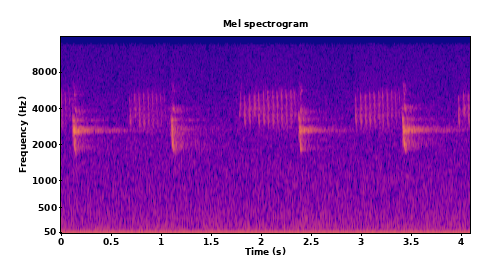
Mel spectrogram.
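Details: At a spruce nest in Zemgale, Latvia, a lesser spotted eagle on a live camera gives four sharp high yelps at uneven gaps, each followed by a drawn-out thin tone and buzzy overtones, over faint steady noise.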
